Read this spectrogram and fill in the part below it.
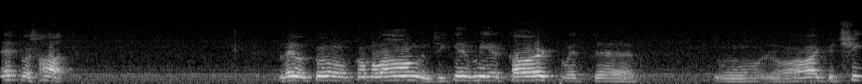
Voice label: Oral history with 89 year old white male Mesa County Colorado, american english dialect recordings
